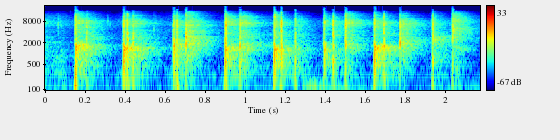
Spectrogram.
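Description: Brief applause: around a dozen crisp hand claps in a quick, slightly uneven rhythm over about two seconds, with no voices.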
